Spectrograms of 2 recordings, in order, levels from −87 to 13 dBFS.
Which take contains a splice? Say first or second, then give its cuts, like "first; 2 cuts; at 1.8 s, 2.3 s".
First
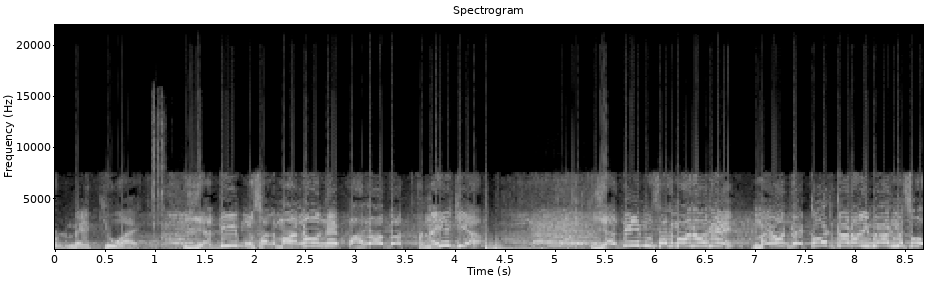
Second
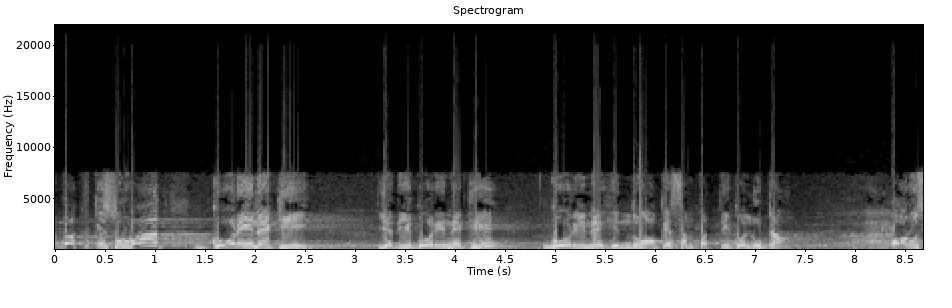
first; 1 cut; at 1.0 s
